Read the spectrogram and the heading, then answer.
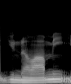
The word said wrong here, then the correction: umami: unami umami umami what yeah.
